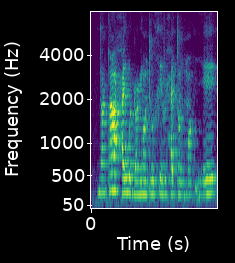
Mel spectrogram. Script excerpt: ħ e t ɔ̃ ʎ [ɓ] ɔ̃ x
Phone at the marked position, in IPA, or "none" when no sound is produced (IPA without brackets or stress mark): m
